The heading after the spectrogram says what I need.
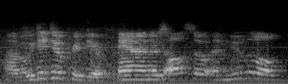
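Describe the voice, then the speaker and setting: A woman's voice: on the high side, expressive, quick pace. A woman chatting informally to a convention audience as she presents her fan videos, recorded on old VHS camcorder tape. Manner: chatty, informal, addresses the crowd directly. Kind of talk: casual panel talk to an audience. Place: convention screening room with audience. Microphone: camcorder mic from across the room. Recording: echoey hall, distant camcorder mic, tape hiss.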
